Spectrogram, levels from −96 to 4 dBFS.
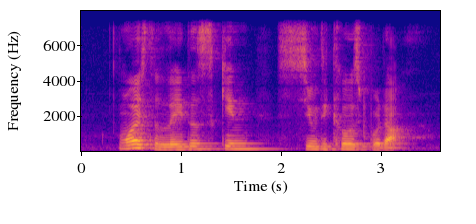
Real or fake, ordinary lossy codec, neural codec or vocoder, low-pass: real; none; none; 7.2 kHz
